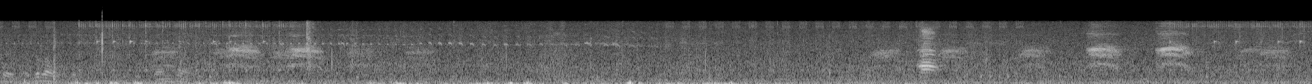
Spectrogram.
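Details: Domestic goose at a fish farm in Kamoke, Pakistan, in daytime, giving short nasal honks over steady background noise and a few spoken words.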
